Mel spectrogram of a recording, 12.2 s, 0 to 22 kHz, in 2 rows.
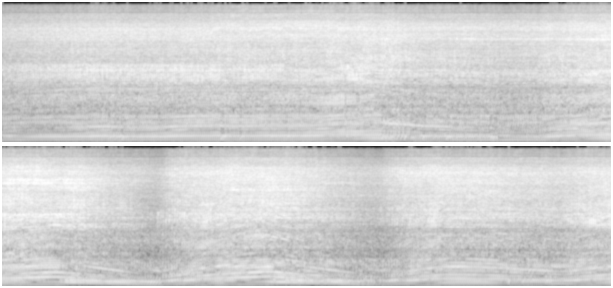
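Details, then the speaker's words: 1971 Honda CB100 single-cylinder, 2,786.6 miles, revived after decades unused and carb cleaning: fires right up and revs cleanly, pitch rising and falling smoothly, no knocks or misses; sounds good. "Oh, it sounds good. Sounds good."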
